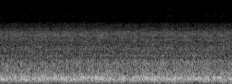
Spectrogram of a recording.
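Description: Steady road and engine rumble heard inside the cabin of a moving car.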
